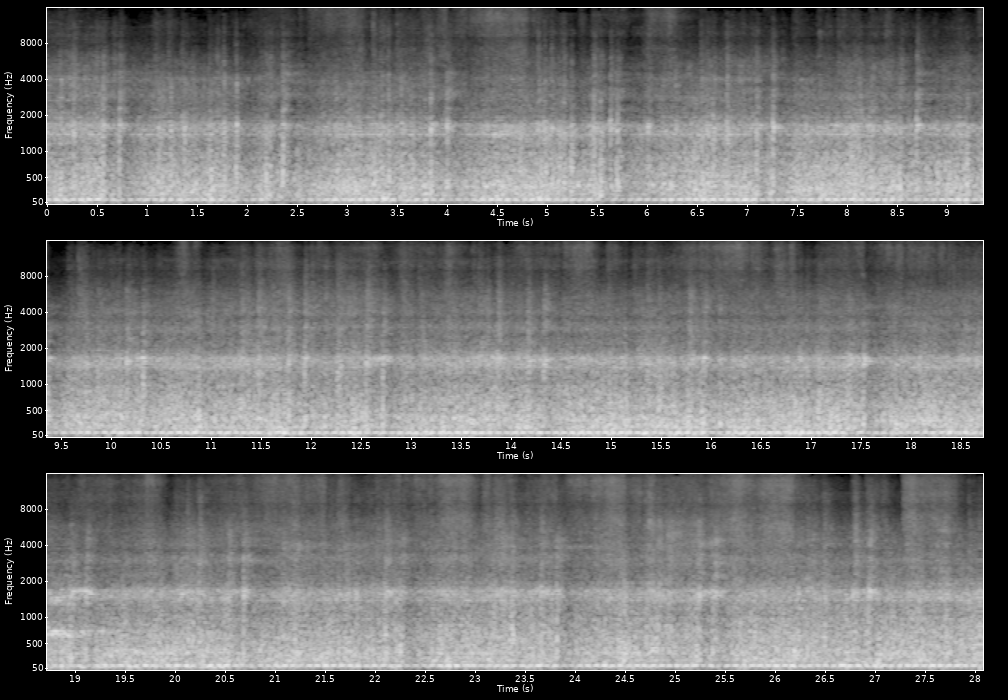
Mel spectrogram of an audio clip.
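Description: Passenger coaches running at speed, heard from an open coach window: a steady rolling rumble with the wheels clicking over the rail joints and a steady low hum underneath.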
